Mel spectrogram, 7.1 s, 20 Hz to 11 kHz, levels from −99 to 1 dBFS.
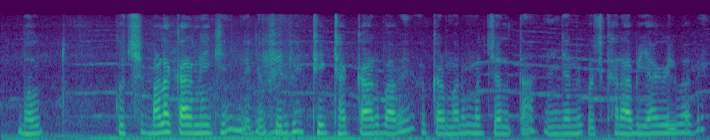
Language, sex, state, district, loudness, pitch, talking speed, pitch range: Bhojpuri, male, Bihar, Gopalganj, -37 LUFS, 190 Hz, 175 wpm, 175-200 Hz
